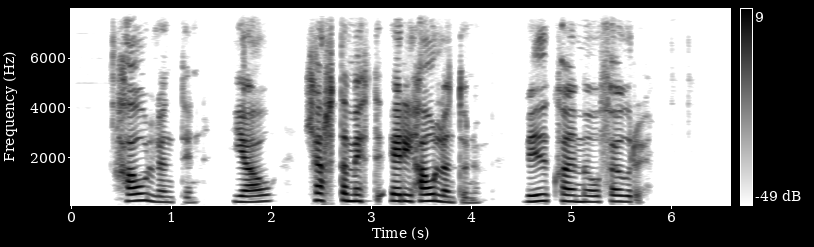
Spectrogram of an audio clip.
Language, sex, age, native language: Icelandic, female, 40-49, Icelandic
